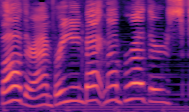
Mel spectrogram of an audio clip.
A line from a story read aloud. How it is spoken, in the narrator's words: cried Ernest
